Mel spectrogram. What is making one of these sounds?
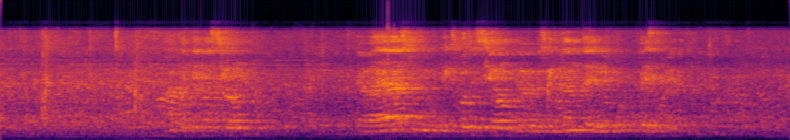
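A man speaks into a microphone over loudspeakers, echoing in the hall.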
